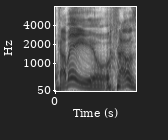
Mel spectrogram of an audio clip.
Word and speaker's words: Cabello: They have multiple L's. – Right. – But they're pronounced differently. – Confusing. You can understand my confusion. – Yeah, I get it. – Camila Cabello. – Cabello.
